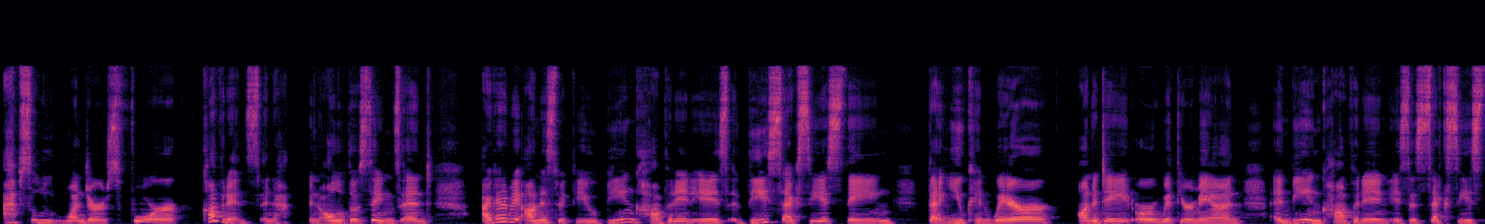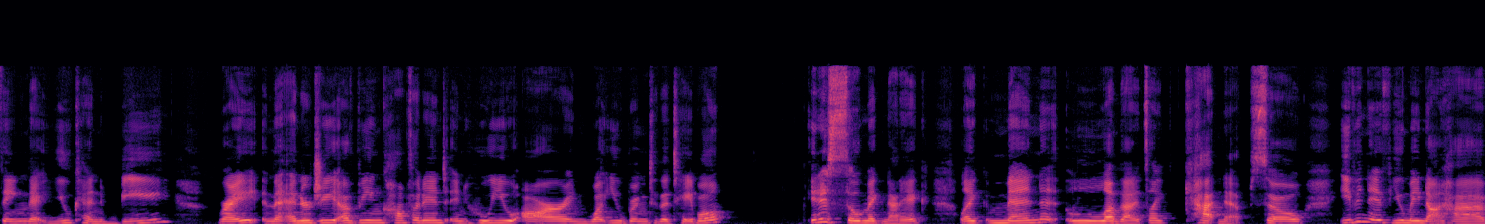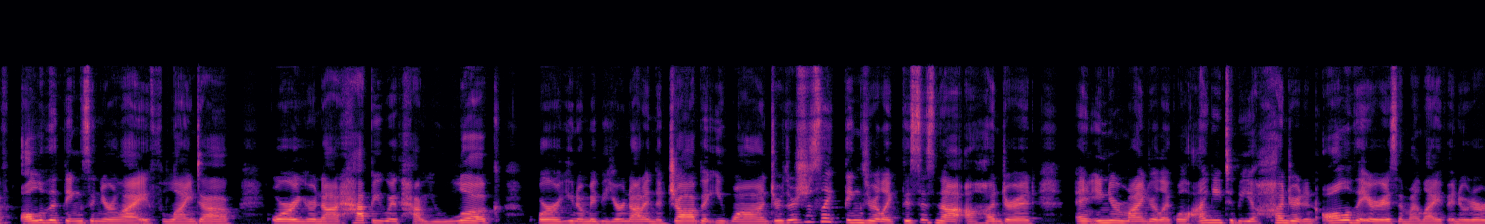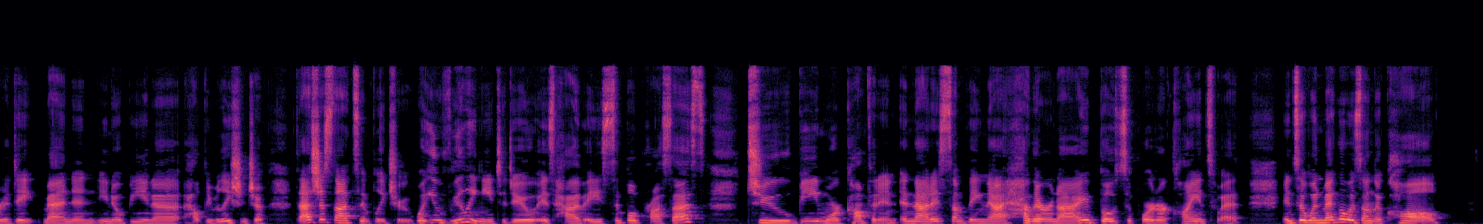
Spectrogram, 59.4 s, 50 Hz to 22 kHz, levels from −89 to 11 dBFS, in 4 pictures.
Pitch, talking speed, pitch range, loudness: 195 Hz, 200 wpm, 175-215 Hz, -24 LUFS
